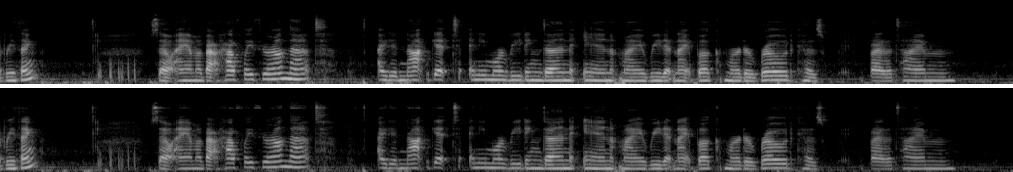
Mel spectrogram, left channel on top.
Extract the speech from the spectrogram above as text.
So I am about halfway through on that. I did not get any more reading done in my read at night book, Murder Road, because by the time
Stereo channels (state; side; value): quieter; right; 3.9 dB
